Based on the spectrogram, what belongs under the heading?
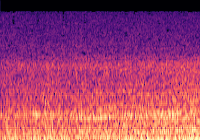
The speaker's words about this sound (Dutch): Luister eens. Hoor je dat? Een auto? Ja. Die komt uit het dorp.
